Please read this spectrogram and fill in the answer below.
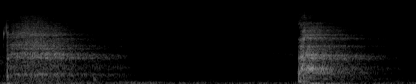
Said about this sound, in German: Atmen. Am Ende atmen.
